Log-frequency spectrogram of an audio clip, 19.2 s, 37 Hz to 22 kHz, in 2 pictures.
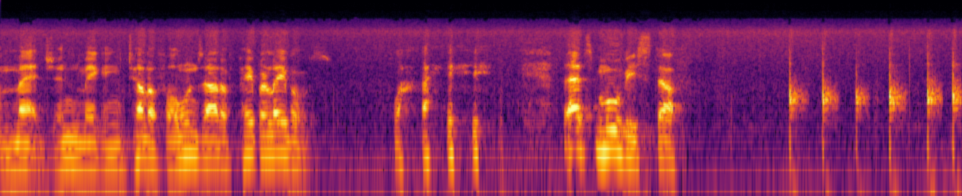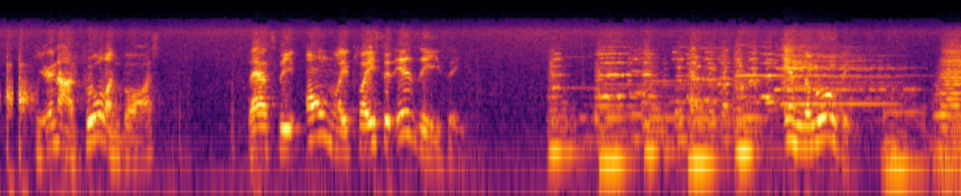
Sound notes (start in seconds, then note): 3.9 laughter; 8.3 loud clanking; 15.1 upbeat music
